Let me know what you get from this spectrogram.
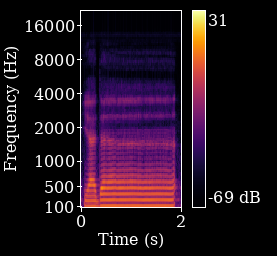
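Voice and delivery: "یده" with the last vowel sustained on a level pitch; elongated madd. Shown as a demonstration. Teacher timing three finger closings, "یده" greatly stretched. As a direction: hold the end of "یده" long and even. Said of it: "شروع کنیم مثلاً یده".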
